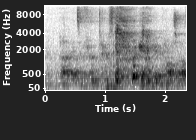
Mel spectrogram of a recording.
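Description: A person coughing once, about a second in, between short fragments of a man's speech.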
